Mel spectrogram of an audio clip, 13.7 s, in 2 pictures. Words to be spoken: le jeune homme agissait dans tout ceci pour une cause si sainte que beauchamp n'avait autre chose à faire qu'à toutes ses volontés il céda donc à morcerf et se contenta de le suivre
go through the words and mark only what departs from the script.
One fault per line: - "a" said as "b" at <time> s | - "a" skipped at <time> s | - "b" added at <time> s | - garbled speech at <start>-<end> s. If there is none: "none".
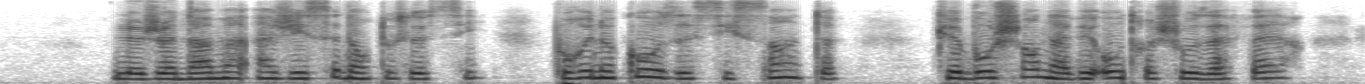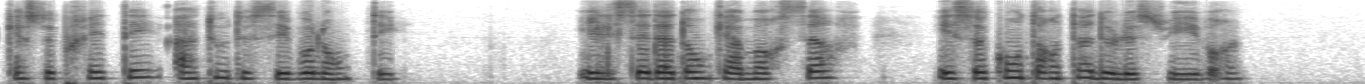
- "se prêter à" added at 6.9 s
